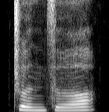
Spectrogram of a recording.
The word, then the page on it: 准则: zhǔn zé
